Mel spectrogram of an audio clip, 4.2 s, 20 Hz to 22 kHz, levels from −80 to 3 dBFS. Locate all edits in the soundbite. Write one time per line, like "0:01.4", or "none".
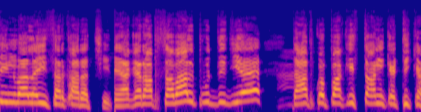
0:01.2

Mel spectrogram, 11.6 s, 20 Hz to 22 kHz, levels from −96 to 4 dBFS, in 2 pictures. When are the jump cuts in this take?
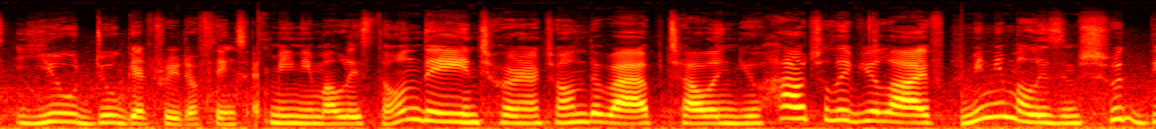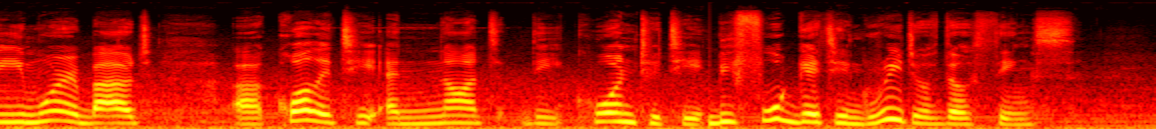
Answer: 0:01.3
0:04.8
0:09.3

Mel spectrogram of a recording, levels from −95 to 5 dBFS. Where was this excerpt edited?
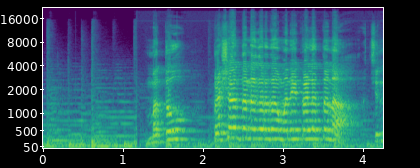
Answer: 0:01.1

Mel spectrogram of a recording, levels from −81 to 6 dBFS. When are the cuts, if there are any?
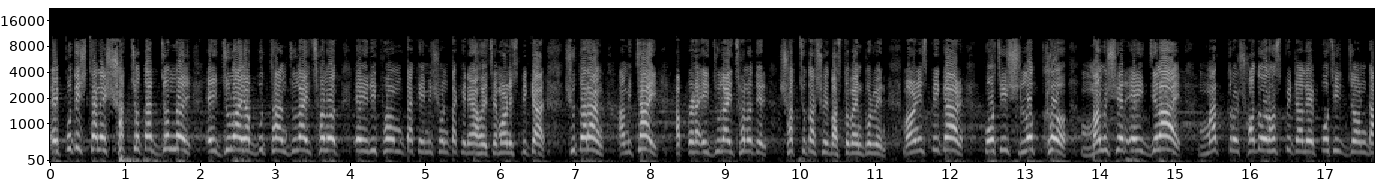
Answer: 0:11.2

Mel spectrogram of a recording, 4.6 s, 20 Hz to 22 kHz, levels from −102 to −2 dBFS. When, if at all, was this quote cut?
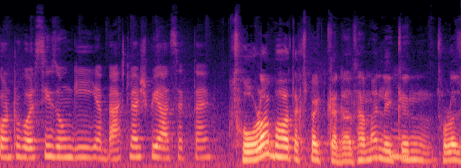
none

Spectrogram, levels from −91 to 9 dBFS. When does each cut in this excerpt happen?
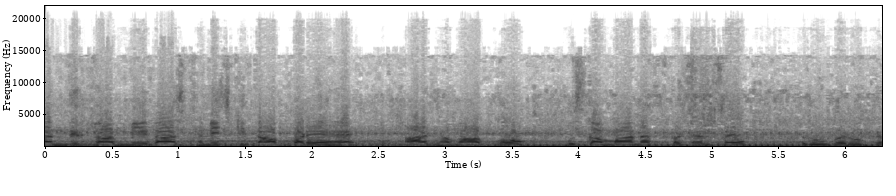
none

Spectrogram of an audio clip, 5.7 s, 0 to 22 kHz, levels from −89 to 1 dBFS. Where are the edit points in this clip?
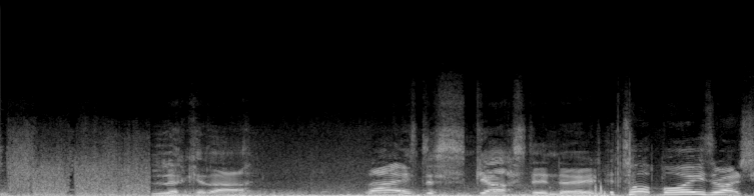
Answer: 0:01.1
0:04.6

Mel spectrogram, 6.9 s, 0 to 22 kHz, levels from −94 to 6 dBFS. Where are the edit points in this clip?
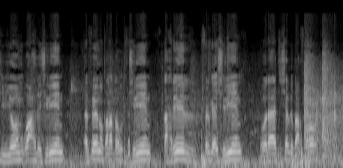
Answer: none

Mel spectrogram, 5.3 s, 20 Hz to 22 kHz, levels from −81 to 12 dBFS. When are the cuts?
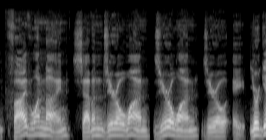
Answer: none

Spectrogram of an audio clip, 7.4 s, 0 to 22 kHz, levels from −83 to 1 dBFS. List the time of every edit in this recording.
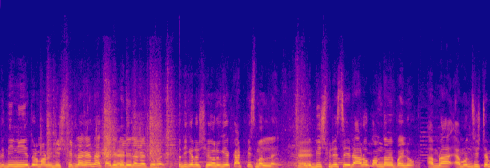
0:02.7
0:06.3

